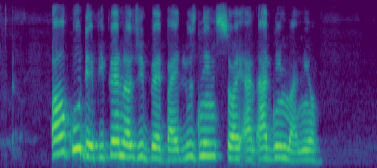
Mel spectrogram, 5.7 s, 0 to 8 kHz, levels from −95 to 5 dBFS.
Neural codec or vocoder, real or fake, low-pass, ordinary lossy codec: codec, 24 kHz, 6 kbps, HILCodec; fake; 7.2 kHz; none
